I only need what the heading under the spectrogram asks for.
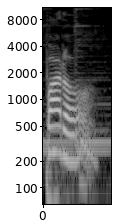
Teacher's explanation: So dapat daw ang bigkas natin dyan sa T na nasa gitna ay soft D.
